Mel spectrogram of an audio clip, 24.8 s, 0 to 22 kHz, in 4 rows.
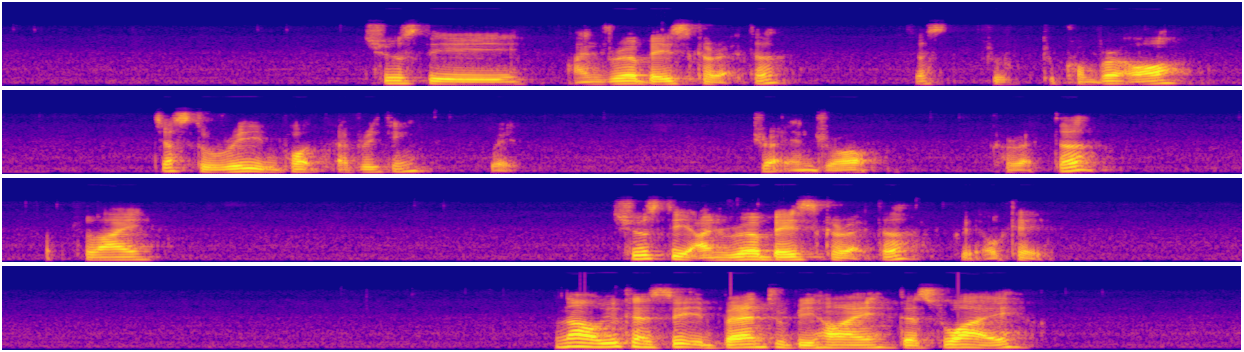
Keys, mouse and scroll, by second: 0.0-9.0 drag, 9.2-19.1 drag, 20.9 click, 21.1 scroll down 4, 21.3 scroll up 4, 21.5-24.7 typing, 22.1 click, 24.1 click.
